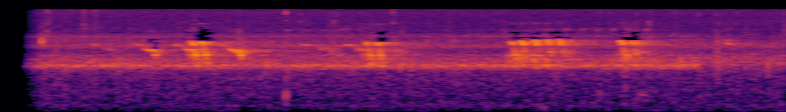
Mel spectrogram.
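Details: Grey-headed parrotbill calling: a rapid series of short, thin chirps and twittering notes in small bursts, over a steady insect hum and faint background hiss.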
